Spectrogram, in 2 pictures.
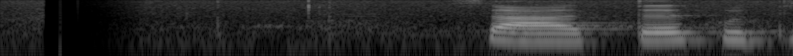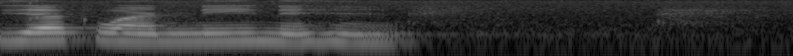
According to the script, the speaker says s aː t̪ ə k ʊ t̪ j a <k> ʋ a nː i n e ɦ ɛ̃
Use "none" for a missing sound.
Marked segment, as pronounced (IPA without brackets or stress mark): k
